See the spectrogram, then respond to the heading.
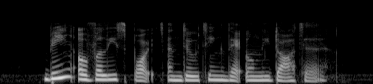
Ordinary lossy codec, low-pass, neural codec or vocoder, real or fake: none; 7.2 kHz; none; real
